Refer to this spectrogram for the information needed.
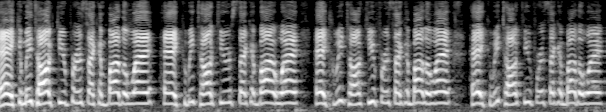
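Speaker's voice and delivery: high yell echoing back over and over. Voicing the echo of a yell repeating back: echoing yell. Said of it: "because you used echo voice".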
